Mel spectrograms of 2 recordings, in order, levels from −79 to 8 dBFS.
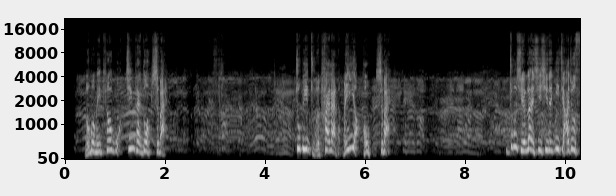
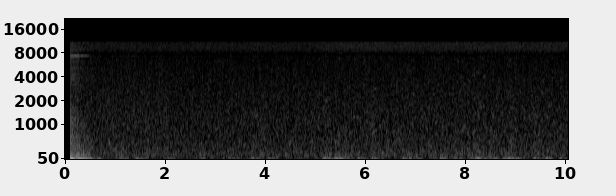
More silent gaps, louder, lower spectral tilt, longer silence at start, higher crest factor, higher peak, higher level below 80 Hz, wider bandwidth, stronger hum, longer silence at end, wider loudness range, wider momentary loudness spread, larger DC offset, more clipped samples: neither; first, -20 LUFS vs -51 LUFS; first, -4 dB/octave vs -2.5 dB/octave; first, 0.35 s vs 0.1 s; second, 18 dB vs 24 dB; first, -4 dBFS vs -22 dBFS; second, -88 dBFS vs -62 dBFS; first, 14.5 kHz vs 11.5 kHz; neither; about the same, 0 s vs 0 s; first, 6 LU vs 1 LU; first, 22 LU vs 2 LU; neither; neither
